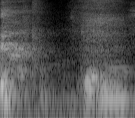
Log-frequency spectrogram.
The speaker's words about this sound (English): I need to cough. Feel free. That's all right. That's something my throat there. We'll cut it.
